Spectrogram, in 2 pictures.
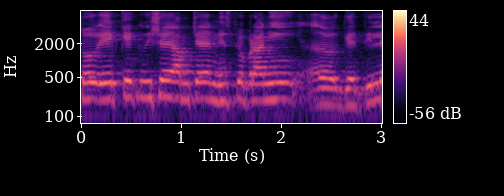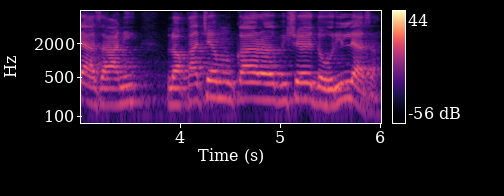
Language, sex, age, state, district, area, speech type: Goan Konkani, male, 18-30, Goa, Tiswadi, rural, spontaneous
